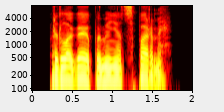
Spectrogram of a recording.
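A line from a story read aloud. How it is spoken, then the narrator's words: Snorting. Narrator (Russian): хмыкнул кронпринц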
